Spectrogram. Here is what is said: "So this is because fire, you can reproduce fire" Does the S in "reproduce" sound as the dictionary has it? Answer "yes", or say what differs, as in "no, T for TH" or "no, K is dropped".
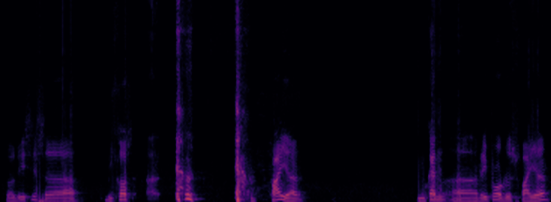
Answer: yes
